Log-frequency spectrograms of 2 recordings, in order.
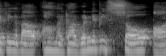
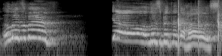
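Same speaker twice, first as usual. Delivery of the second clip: much higher, shouted-out welcome; excited greeting; 12 semitones higher than usual. Real, not acted. Streamer welcomes Elizabeth to chat, high and excited. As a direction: hype up the viewer's arrival.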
